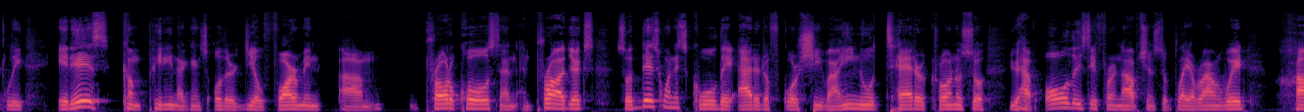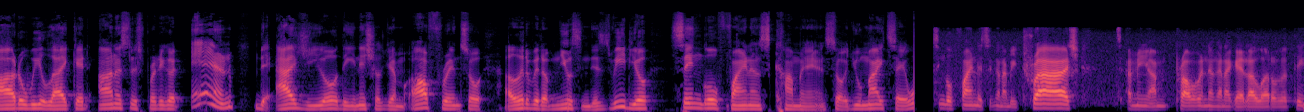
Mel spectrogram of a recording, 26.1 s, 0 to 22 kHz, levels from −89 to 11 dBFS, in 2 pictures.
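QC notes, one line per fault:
0.98 s, 8.48–8.50 s, 15.33 s, 18.72 s: damaged data in a compressed stream. Brief glitches just before "competing against other deal" and right after "it's pretty good", where corrupted frames made the decoder lose sync and search for the next frame header.
22.19 s to end: input switched to a poorer device. After "you might say" comes a 200 ms gap, then duller sound with nothing above 7.7 kHz, a level shift of roughly 5 dB, and new background noise about 30 dB down, likely from a change to a narrower-band input device.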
